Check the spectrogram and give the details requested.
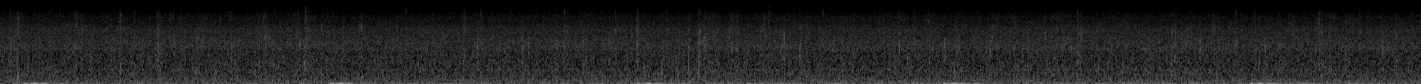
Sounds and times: rain 0.0 - 14.2

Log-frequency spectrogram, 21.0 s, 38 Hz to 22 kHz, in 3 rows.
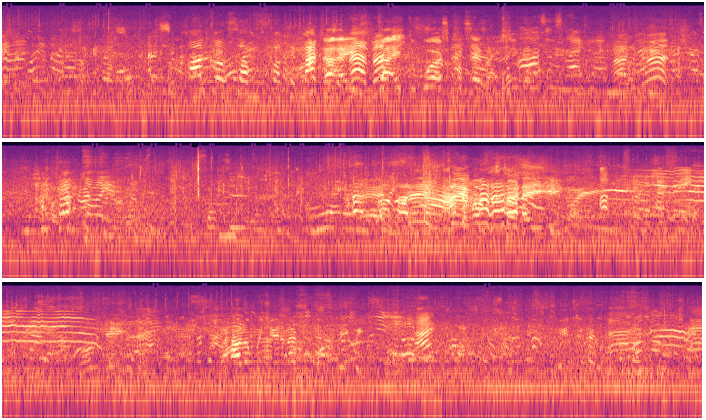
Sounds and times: Local lads 0.0 - 21.0

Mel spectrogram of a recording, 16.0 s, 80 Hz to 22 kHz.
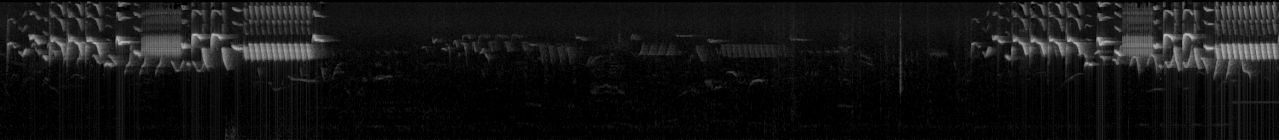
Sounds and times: willow warblers 0.1 - 4.3
robin 0.1 - 9.6
blackbird 0.1 - 15.9
willow warblers 5.4 - 15.9
robin 12.1 - 15.9

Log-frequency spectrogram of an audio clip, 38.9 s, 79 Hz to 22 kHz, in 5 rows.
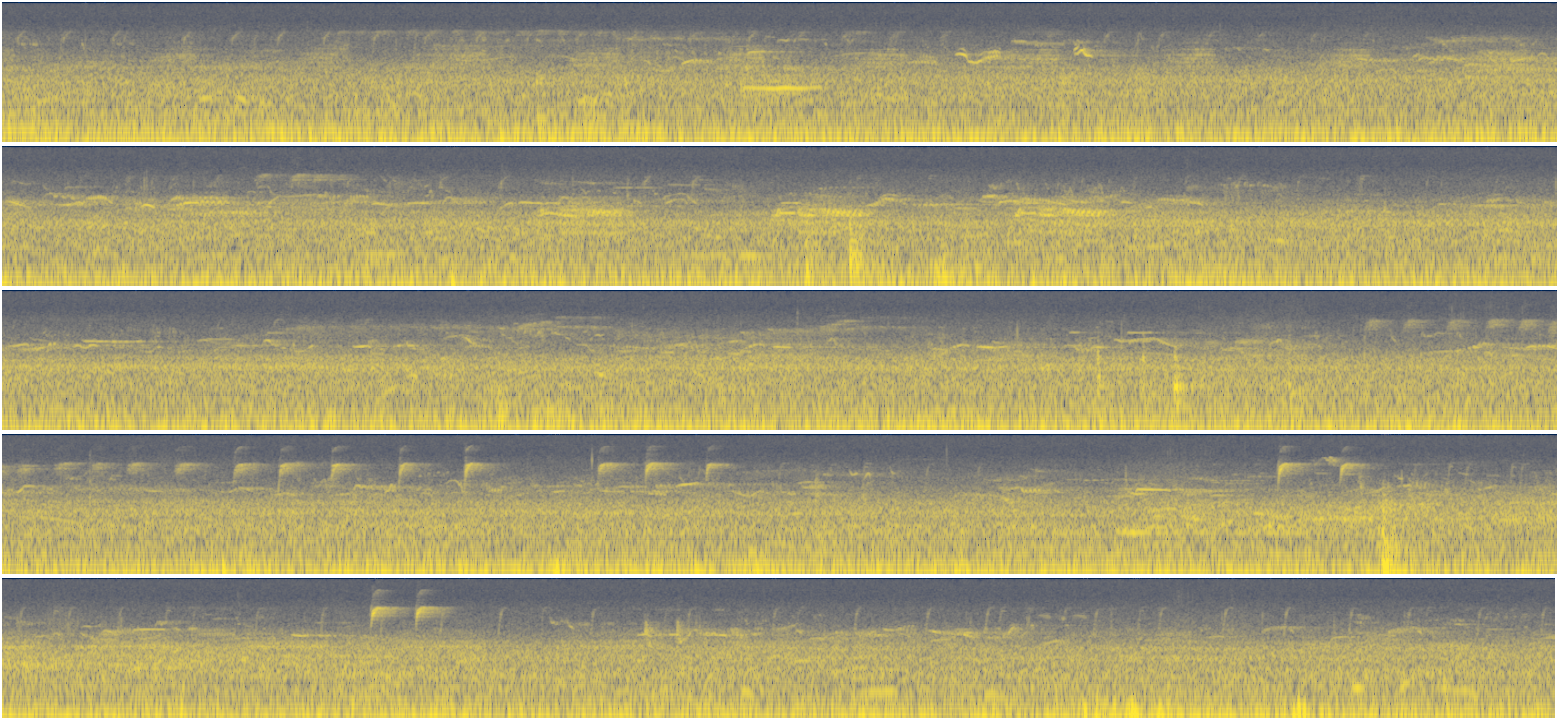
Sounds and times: crows 10.5 - 10.9
crows 11.6 - 12.2
crows 12.8 - 13.4

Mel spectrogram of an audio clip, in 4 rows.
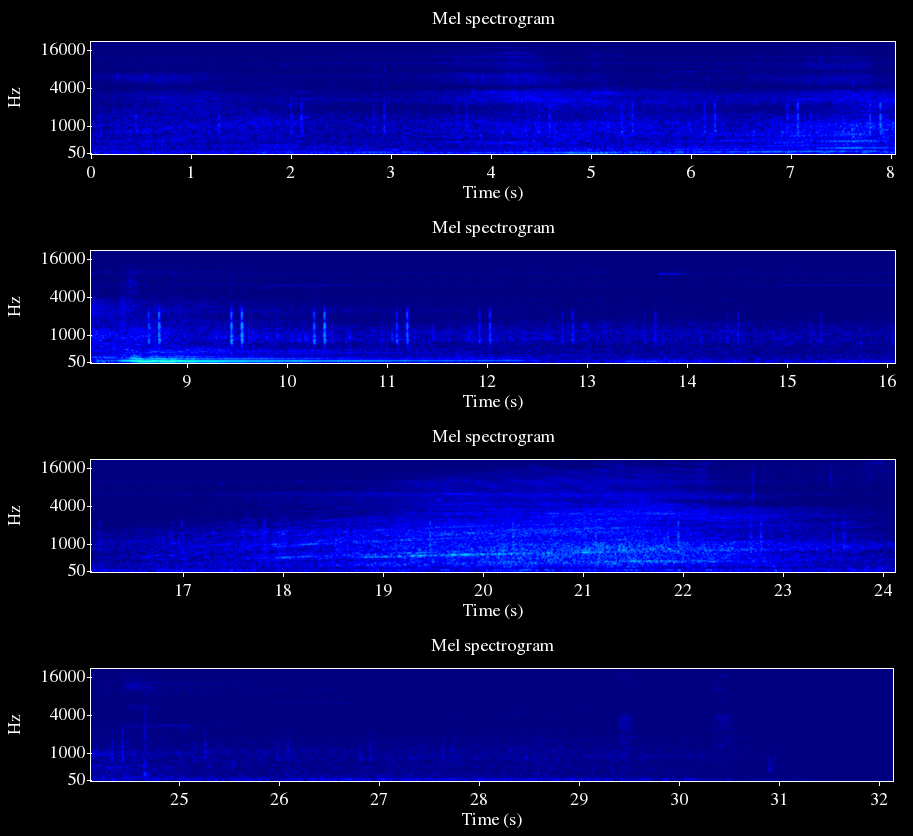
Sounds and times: passing cars 0.0 - 30.3
Tram rumble 0.0 - 31.4

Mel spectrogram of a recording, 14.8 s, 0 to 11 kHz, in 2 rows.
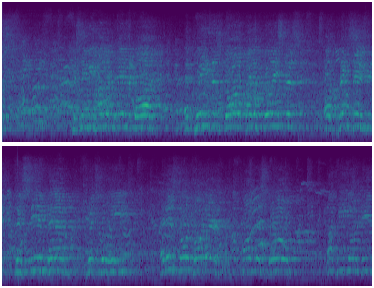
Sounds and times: Gospel preaching 0.0 - 14.8
shoppers, pedestrians, families 0.0 - 14.8

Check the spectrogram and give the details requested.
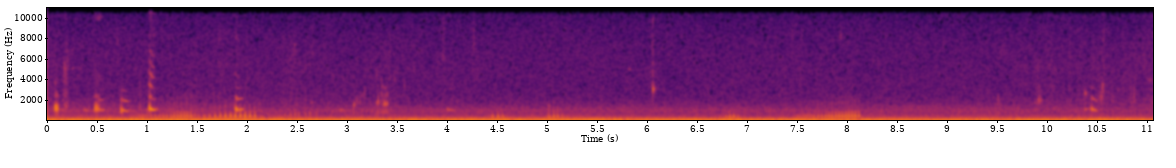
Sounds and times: common toads 0.0 - 2.2
common frogs 0.0 - 5.4
common frogs 6.6 - 8.3
common toads 6.8 - 8.2

